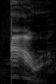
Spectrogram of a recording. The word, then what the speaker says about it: hour: the beginning of our the word sounds like it starts with an O not an H so we use earn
